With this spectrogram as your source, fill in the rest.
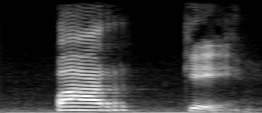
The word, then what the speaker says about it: parque: We end with a vowel, no graphic accent, so it's parque.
